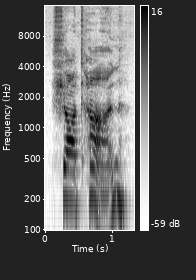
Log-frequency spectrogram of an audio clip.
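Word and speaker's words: שָׂטָן: serpent called the devil and shatan is the correct way to say it which deceives the whole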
